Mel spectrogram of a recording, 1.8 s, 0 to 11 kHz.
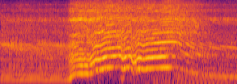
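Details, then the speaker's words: Traxxas Revo 3.3 nitro engine, high-speed needle leaned one full turn: revs shoot up almost instantly with a thin rising scream, shift barely audible, very snappy; running too lean on the high-speed needle. "Like you almost can't even hear it shift. It's revving up so quick. Like it's real snappy. So that's an example of, you can run it like that. I personally wouldn't. To me, that's just running pretty lean."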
